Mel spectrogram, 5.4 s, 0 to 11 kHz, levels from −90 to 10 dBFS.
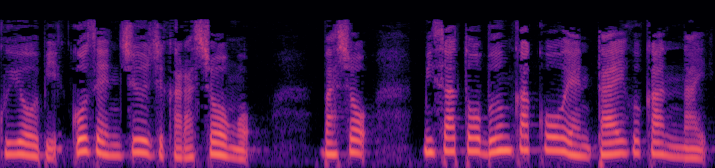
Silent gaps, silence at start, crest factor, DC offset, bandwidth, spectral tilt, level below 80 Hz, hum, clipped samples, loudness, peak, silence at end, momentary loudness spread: none; 0 s; 16 dB; under 0.1%; 8 kHz; -6 dB/octave; -54 dBFS; none; under 0.1%; -25 LUFS; -8 dBFS; 0.1 s; 7 LU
